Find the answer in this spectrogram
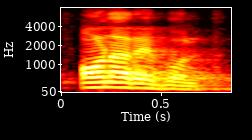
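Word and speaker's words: honorable: কিন্তু ব্যতিক্রমের বেলায় এইচ এর উচ্চারণ যখন অ অথবা আ হবে, যেমন আওয়ার, অনেস্ট, অনারেবল, তাহলে এখানে এইচ এর উচ্চারণটা হ হয় নাই, কি হয়েছে?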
